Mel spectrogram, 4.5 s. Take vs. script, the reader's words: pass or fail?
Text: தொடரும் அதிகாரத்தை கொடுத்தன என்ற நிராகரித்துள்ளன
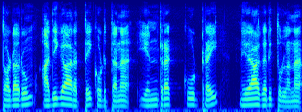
fail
